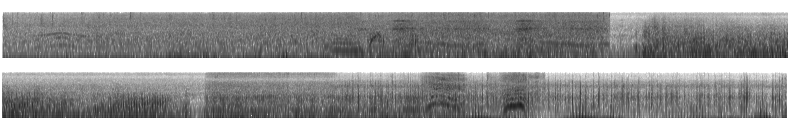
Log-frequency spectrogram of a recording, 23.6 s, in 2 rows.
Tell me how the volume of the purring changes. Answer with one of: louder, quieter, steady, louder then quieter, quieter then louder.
quieter.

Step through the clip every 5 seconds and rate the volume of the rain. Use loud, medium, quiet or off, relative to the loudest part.
medium, loud, loud, medium, medium.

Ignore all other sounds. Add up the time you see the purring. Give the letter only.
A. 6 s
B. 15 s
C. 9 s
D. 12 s
D.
